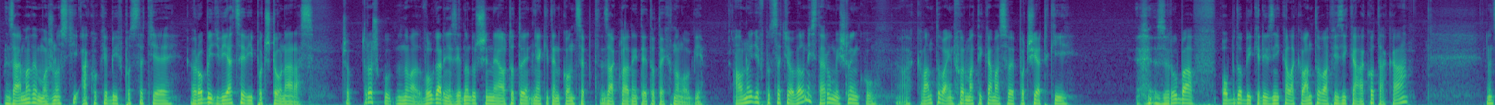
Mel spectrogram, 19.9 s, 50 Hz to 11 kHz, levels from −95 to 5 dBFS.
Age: 30-49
